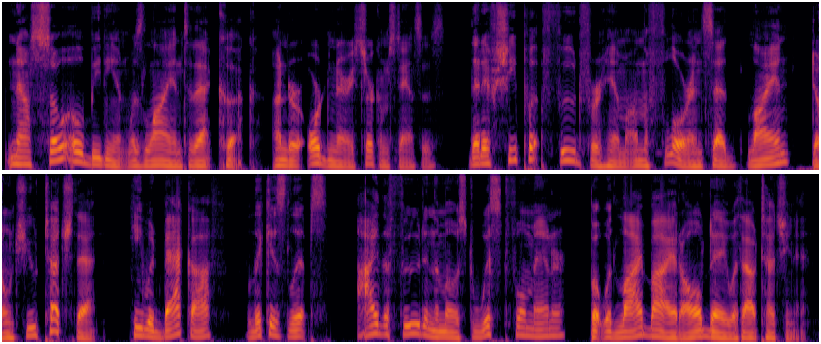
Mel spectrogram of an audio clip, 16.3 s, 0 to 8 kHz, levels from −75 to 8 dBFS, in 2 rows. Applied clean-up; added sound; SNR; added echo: none; none; none; none.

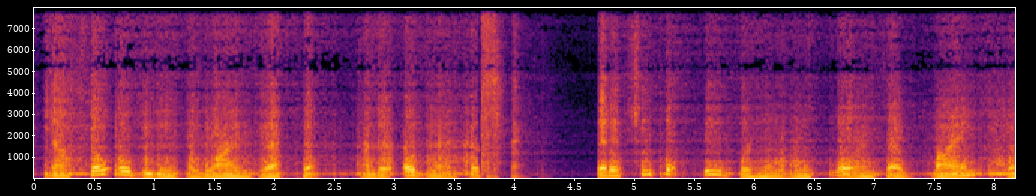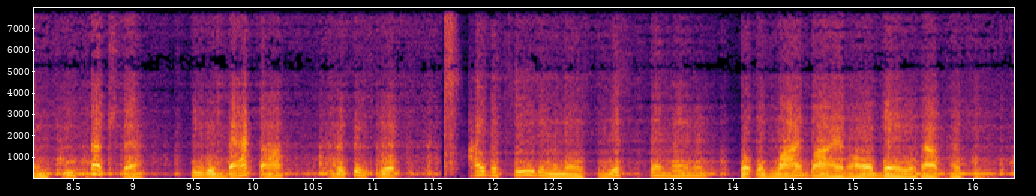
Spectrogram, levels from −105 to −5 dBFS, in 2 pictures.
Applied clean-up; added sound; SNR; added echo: neural mask model RNNoise.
